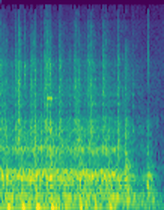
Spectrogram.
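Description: A sewing machine double stitching a fabric mask along the side seam runs steadily and close, a continuous mechanical whir with rapid rhythmic needle thumps, slowing slightly at the end.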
